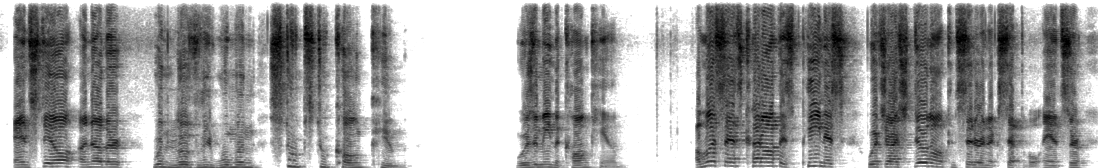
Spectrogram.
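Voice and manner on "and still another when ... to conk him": dim-witted, dumb, primitive caveman voice. Reading a badly worded sentence aloud to listeners: reading like a caveman. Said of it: "So I'm gonna read it like a caveman".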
